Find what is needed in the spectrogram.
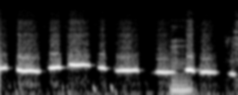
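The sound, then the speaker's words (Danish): A man whistles a character's melody from a children's story, a quick run of many short, bright, clear notes at a fairly steady mid-high pitch, with a brief warbling wobble near the end. “Og han fløjtede sådan en...”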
